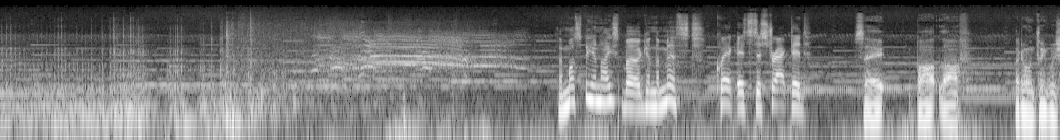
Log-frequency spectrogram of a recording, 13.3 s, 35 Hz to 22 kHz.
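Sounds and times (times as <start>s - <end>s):
water splashing from a capsizing boat: 2.6s - 5.1s
high-pitched voices screaming: 3.5s - 6.9s
speech: 7.0s - 13.2s.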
